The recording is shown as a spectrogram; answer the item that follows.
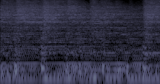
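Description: Live rock band playing an instrumental stretch between sung lines: drum kit and electric guitar over a steady low end, no vocals.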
